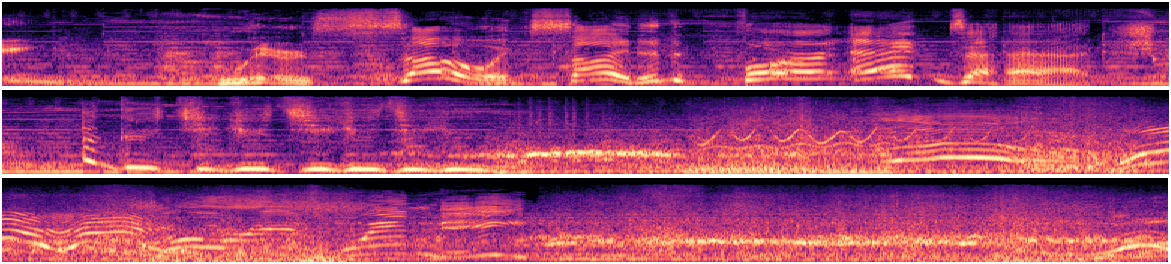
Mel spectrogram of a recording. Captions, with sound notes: We're so excited for our egg to hatch. [baby talking] [wind blowing] It sure is windy.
